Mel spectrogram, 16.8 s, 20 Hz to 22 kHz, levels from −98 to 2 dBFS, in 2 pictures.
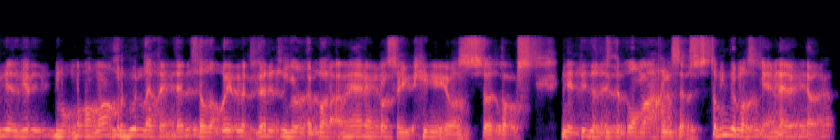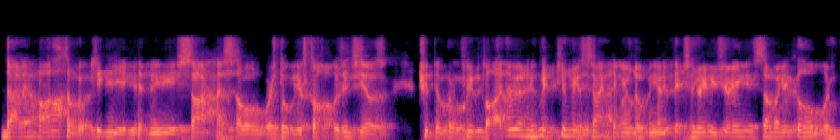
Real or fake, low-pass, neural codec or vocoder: fake; 7.2 kHz; codec, 16 kHz, 1 kbps, FreqCodec, larger model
